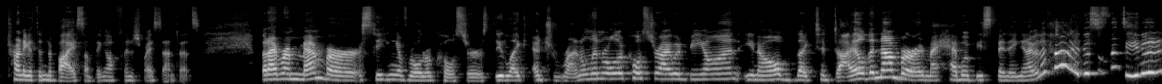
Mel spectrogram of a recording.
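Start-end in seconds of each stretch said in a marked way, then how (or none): 10.5-11.4 very high, nervous, rushed, rattled-off phone voice. Recalling making sales calls from a script, imitating her high-pitched fast phone talk. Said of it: "I would be all high pitched and talking all fast".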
